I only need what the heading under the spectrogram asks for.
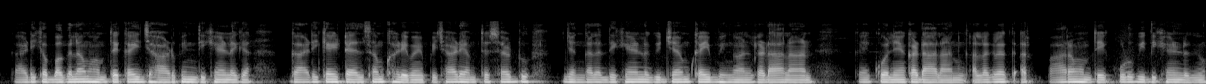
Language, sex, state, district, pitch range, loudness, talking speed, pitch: Garhwali, male, Uttarakhand, Uttarkashi, 105-115 Hz, -16 LUFS, 220 wpm, 110 Hz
